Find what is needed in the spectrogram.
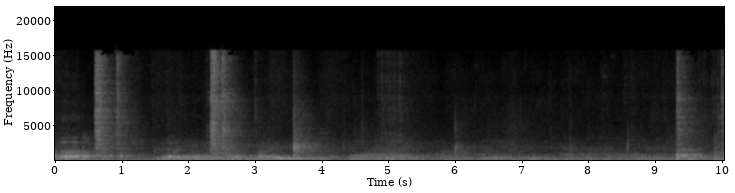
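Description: Indistinct chatter of people's voices in a large indoor hall, with a few short sharp noises mixed in.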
